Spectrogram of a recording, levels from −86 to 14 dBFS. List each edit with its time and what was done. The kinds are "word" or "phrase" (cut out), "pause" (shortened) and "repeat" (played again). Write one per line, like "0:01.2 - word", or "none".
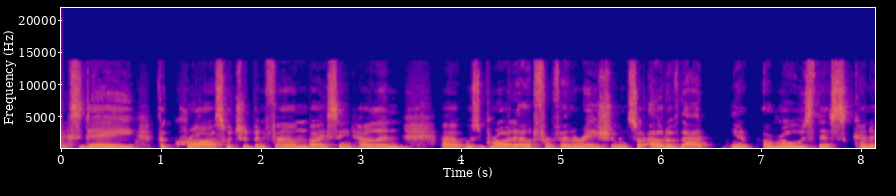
0:06.6 - pause
0:06.9 - pause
